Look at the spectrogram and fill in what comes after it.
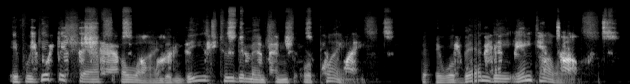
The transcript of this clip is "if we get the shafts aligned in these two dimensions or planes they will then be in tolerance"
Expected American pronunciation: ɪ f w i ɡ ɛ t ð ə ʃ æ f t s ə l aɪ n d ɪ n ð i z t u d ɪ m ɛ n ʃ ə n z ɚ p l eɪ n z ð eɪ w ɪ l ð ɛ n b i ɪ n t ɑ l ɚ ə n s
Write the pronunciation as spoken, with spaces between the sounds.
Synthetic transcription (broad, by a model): ɪ f w i ɡ ɛ t ð ə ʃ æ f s ə l aɪ n d ɪ n ð i z t u d ɪ m ɛ n ʃ ə n z ɚ p l eɪ n z ð eɪ w ɪ l ð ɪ n b i ɪ n t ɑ l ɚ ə n s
